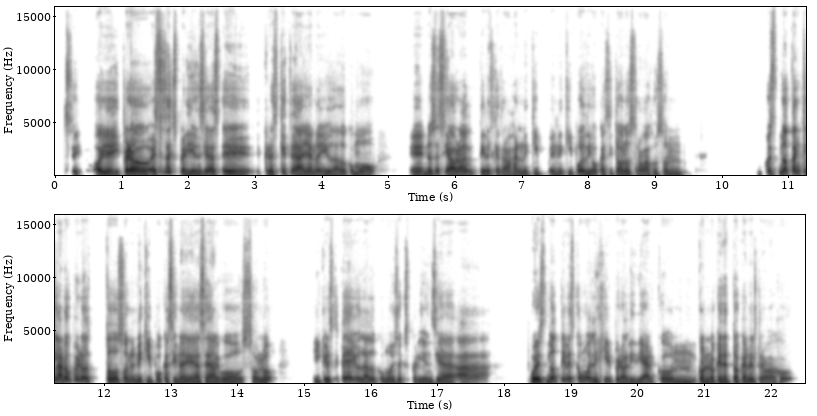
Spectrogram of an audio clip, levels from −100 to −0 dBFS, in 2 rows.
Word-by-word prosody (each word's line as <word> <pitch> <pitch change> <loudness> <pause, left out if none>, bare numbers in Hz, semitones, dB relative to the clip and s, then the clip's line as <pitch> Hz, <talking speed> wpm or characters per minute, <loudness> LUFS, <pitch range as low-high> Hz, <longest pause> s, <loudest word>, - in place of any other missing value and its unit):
Sí. 445 -3 -7
Oye, 275 0 +5
pero 255 0 +8
estas 280 +3 +1
experiencias, 265 -3 +1
eh, 210 -4 +2
¿crees 235 0 -1
que 295 - -3
te 265 -3 0
hayan 230 +2 +1
ayudado 225 -3 -2
como? 225 -5 -4 0.5
Eh, 210 0 0
no 235 +2 +1
sé 300 - -3
sí 290 0 -4
ahora 245 +2 +2
tienes 245 -1 -2
que 255 - -4
trabajar 205 -1 -4
en 225 - -5
equipo 210 -1 -9
en 215 -2 -5
equipo, 195 +6 -1
digo, 215 -4 -2
casi 195 +3 -6
todos 215 +1 -2
los 220 -1 -3
trabajos 190 +1 -6
son. 205 -1 -8 1.2
Pues, 285 -6 -4
no 270 0 +2
tan 285 0 +3
claro, 280 +2 +3
pero 290 -3 +1 0.2
todos 245 +1 +3
son 250 0 -1
en 245 -2 -2
equipo, 205 0 -3
casi 225 0 -3
nadie 205 -1 -1
hace 205 +1 -1
algo 200 -1 -1
solo. 200 - -3 0.5
¿Y - - -7
crees 230 +1 +1
que - - -19
te - - -1
haya 270 - +4
ayudado 235 -1 -2
como 235 -3 -4
esa 215 +3 -4
experiencia 220 0 -4
a, 180 -1 -4 0.6
pues, 240 -1 +8
no 270 +1 +1
tienes 275 -1 -2
cómo 275 -1 -1
elegir, 255 +2 -4
pero 220 -4 -1
a - - -2
lidiar 190 +2 -2
con 220 -4 -3
con 215 -1 +1
lo 210 - +1
que 205 0 +2
te 205 0 +1
toca 205 +3 0
en 235 - 0
el 230 - -1
trabajo? 200 - -6
225 Hz, 190 wpm, -22 LUFS, 205-250 Hz, 1.2 s, pero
